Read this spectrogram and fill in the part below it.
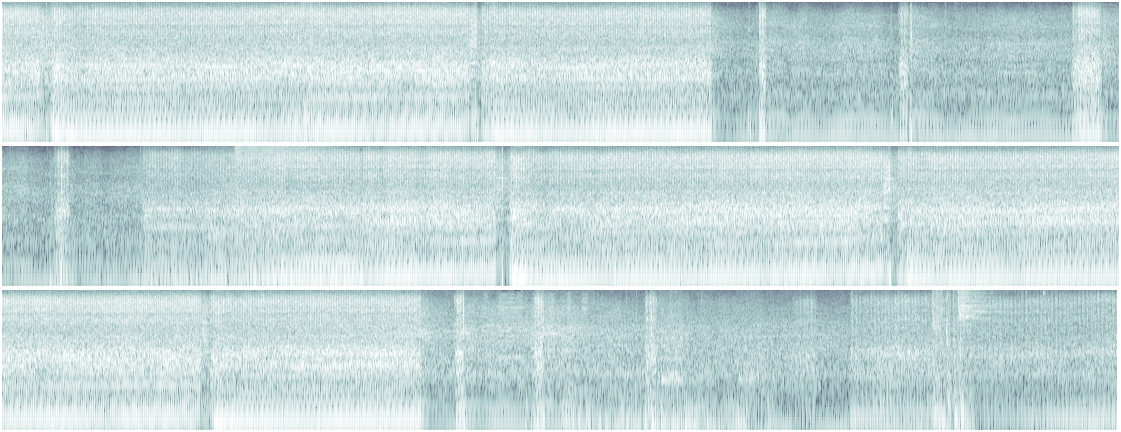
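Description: A racing car engine roars loudly, revving up through the gears and dropping as it brakes for corners.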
